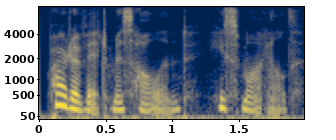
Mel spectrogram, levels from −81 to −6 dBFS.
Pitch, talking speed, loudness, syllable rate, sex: 180 Hz, 210 wpm, -21 LUFS, 5.0 syllables/s, female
